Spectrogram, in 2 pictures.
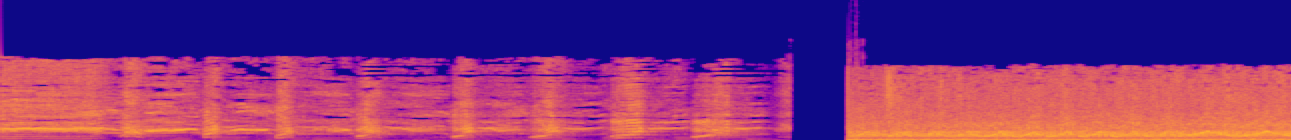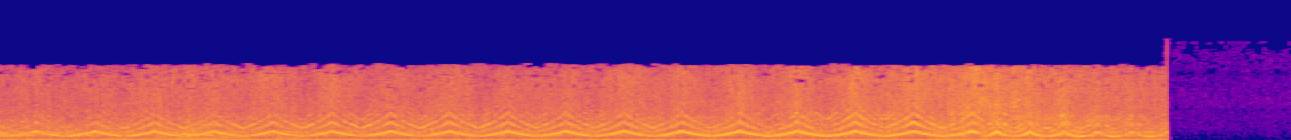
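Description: A person laughing in short rising bursts. About four seconds in, a very loud siren starts suddenly: its pitch sweeps rapidly up and down about three times a second, over a heavy low rumble.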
